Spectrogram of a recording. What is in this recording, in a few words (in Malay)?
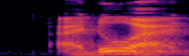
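"aduan", Malay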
